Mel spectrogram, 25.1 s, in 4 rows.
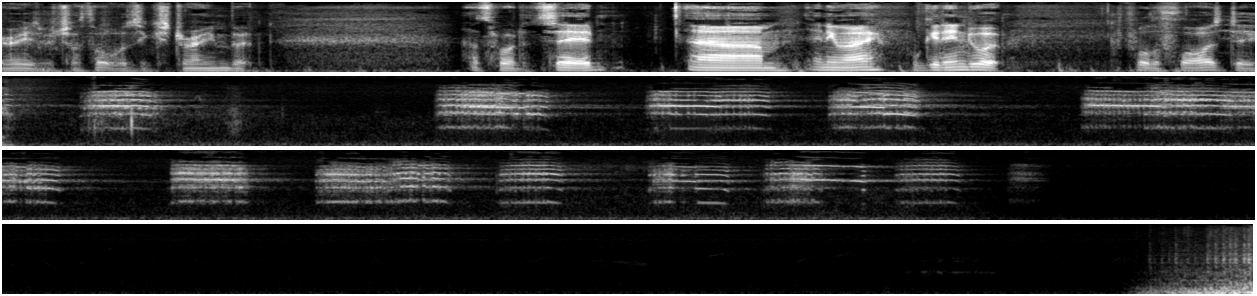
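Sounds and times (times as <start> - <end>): bird calling: 6.0 - 7.7, 8.4 - 17.8.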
